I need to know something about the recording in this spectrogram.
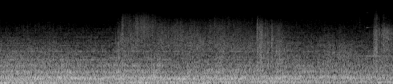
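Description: A loud blast rumbles and echoes outdoors.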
